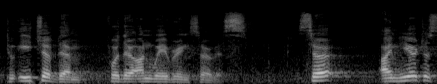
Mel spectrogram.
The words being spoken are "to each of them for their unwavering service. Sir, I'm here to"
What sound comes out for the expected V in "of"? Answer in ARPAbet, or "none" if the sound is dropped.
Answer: V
